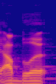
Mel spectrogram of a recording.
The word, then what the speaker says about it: Ablett: So Garys are a slang for MDMA pills / ecstasy pills, and they're named after the footballer Gary Ablett, which rhymes with tablet.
